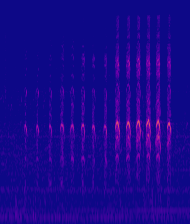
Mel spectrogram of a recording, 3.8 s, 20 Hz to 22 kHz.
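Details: Osprey at a nest camera near Charlo, Montana, where a pair is nesting, recorded 10 July 2018: about fourteen sharp, whistled chirps in quick succession, roughly five per second, growing louder toward the end over a steady low hum.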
